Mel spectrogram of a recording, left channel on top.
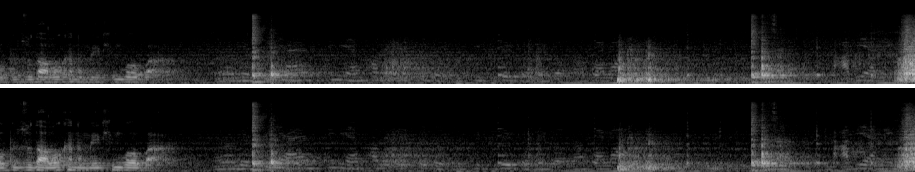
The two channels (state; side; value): normal; both; correlation 0.57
